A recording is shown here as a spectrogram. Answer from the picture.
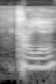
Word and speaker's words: Cartier: Cartier.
